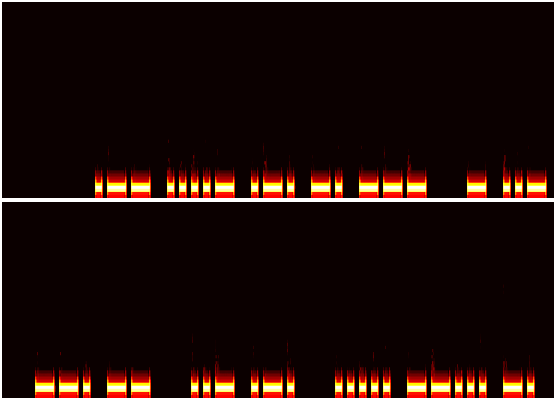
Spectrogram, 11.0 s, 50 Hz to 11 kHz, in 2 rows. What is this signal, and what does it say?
Morse code, heard as a keyed tone, about 20 wpm, 700 Hz. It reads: W4RNO TU GM UR 57N
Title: POTA QSO Practice - 20wpm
